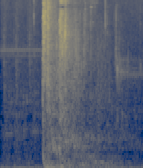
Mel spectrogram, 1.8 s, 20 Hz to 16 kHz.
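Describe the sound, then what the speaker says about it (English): Single sniper rifle shot in the video game Mass Effect 3, a sudden loud near crack with a booming low thump that decays over about a second. "I'm gonna grab the sniper rifle again"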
